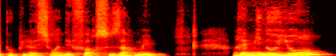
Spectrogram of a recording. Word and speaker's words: Rémi Noyon: Rémi Noyon, j'espère que je prononce bien votre nom, Rémi. Oui, non, ouais, c'est ça.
